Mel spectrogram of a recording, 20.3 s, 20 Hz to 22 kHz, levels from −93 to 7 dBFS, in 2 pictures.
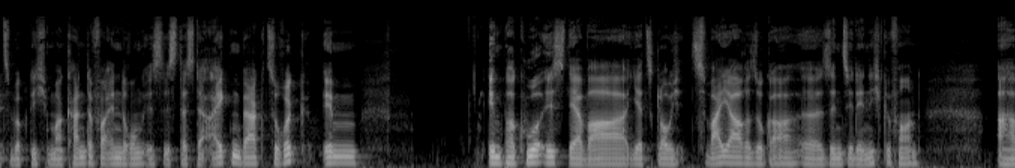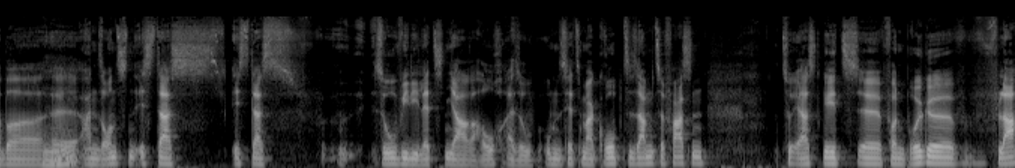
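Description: Speech, and nothing technically wrong with it.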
